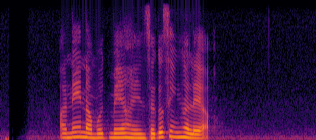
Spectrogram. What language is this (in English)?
Sinhala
